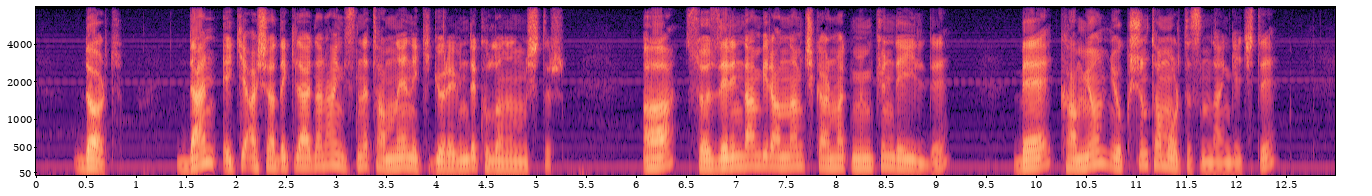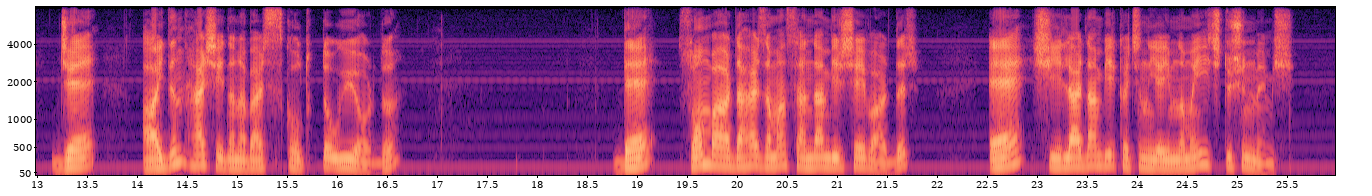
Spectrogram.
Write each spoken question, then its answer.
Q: Den eki aşağıdakilerden hangisinde tamlayan eki görevinde kullanılmıştır?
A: Cevap E. Şiirlerden birkaçını yayımlamayı hiç düşünmemiş.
